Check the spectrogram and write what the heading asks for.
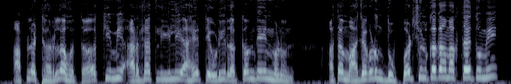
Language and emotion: Marathi, angry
